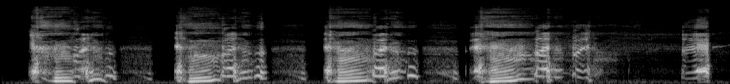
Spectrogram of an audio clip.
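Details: Four loud, voiced hacking coughs, each followed by a short pause and a breath; coughing.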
